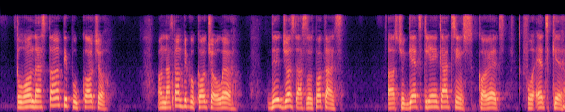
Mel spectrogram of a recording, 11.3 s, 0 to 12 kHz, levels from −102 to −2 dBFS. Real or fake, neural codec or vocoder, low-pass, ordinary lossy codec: fake; codec, 16 kHz, 1.1 kbps, Voila-Tokenizer; 7.2 kHz; none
